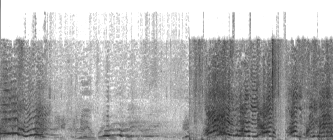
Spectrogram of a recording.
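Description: A toddler screams and wails in long, high, strained cries that break off and then swell again, loud and close, while adults argue and shout over and between the screams.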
